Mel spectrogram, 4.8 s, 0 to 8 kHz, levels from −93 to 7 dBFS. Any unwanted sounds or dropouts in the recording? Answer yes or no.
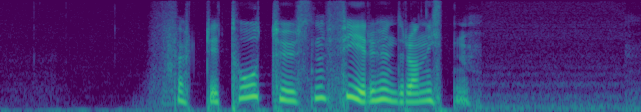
no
